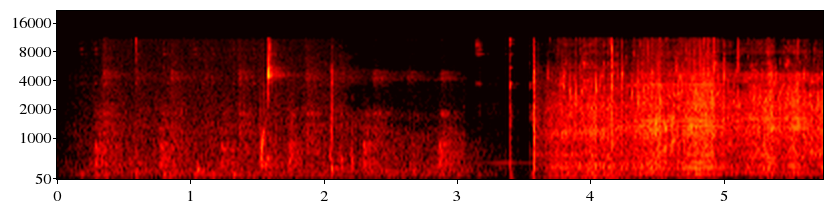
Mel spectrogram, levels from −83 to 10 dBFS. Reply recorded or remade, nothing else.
recorded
